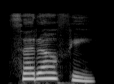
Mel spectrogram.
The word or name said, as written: ಸರಾಫಿ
